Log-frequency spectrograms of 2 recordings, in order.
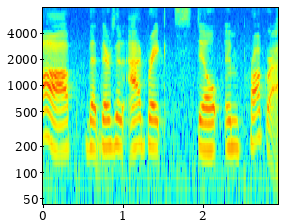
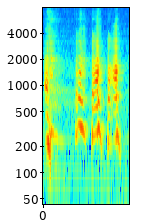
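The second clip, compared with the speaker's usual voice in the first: laughing; 6 semitones higher, 4 dB louder than usual. Real, not acted. Laughs at own challenge.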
